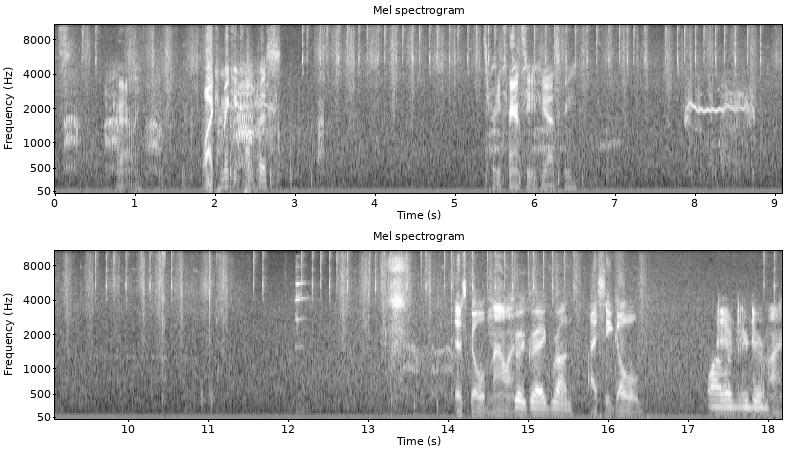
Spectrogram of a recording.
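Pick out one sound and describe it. Footsteps patter softly on dry grass.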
